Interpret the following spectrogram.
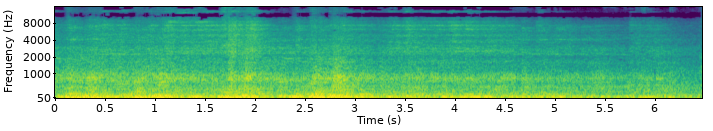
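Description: Loud, steady low rumble of a city street, with light background music under it.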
